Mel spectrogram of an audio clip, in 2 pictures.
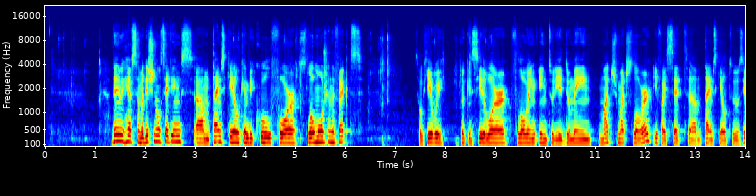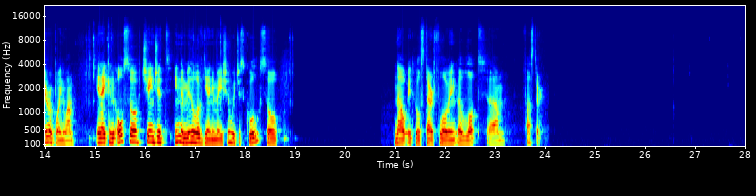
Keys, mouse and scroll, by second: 0.6 middle click, 3.7-5.1 drag, 6.2 click, 6.5 middle click, 6.7 space, 7.7 middle click, 8.2 z, 8.6 shift+middle click, 9.1 scroll up 2, 14.8 space, 15.2-17.4 drag, 18.9 space, 27.3 click, 27.7 g.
